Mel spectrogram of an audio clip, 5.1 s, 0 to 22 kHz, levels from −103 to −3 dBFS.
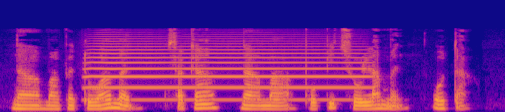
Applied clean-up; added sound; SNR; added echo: none; Trumpet; 2 dB; none.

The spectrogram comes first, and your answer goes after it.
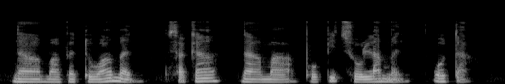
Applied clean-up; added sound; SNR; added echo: none; none; none; none.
